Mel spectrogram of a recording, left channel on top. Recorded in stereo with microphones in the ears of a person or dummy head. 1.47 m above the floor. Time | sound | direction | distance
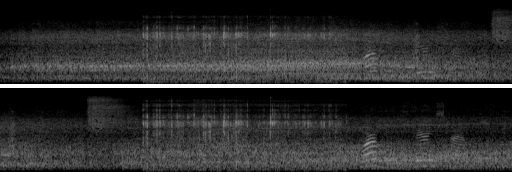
1.4 | crumpling | 10° right (ahead or behind) | ?
3.6 | a woman speaking | 25° right (ahead or behind) | ?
